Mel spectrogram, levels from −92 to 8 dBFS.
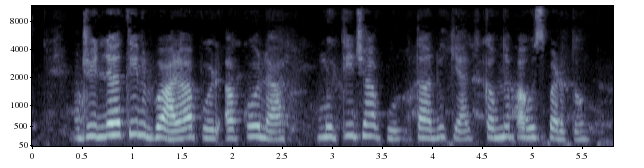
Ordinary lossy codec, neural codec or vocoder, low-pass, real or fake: MP3, 48 kbps; codec, 24 kHz, 0.9 kbps, WavTokenizer, medium speech release version 2; 10.8 kHz; fake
